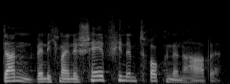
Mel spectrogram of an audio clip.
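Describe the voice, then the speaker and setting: A man's voice: mid-range voice, sing-song, moderate pace, a bit bright. A man voicing a young male heir who pleads to claim his property before following. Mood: pleading. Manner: pleading and possessive.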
